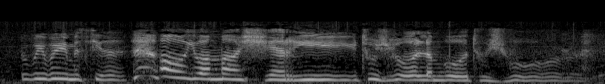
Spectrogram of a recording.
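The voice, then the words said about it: Put-on French accent. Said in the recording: “I'm supposed to put on a French accent and pretend I'm Josephine”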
